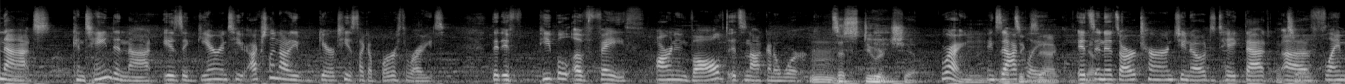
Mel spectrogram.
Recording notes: broadcast live from the Hamilton County GOP Lincoln Day dinner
